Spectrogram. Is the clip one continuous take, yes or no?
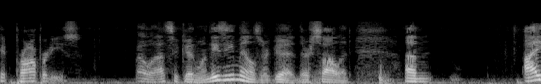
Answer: yes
